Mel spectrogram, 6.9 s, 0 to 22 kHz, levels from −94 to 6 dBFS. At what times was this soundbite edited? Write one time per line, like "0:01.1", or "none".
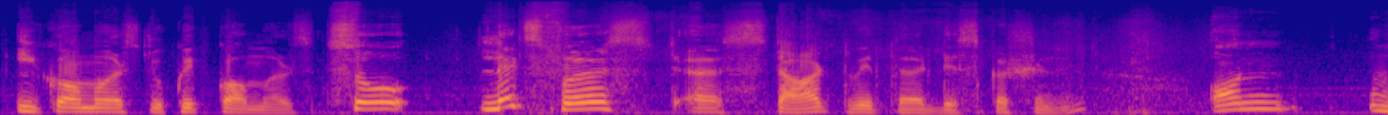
none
